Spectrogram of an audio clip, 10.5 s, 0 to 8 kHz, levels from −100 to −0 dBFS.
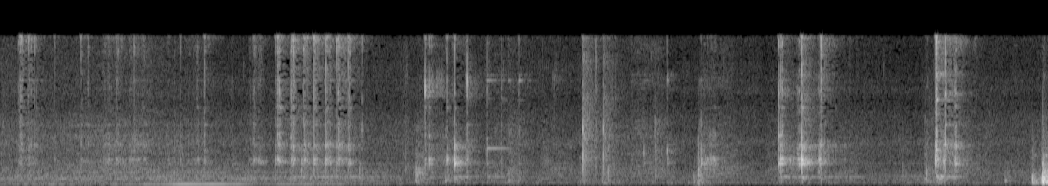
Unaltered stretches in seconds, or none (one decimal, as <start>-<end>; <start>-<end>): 0.0-10.5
